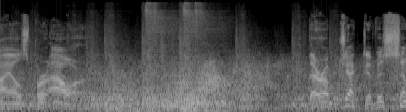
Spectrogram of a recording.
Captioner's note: engines blaring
